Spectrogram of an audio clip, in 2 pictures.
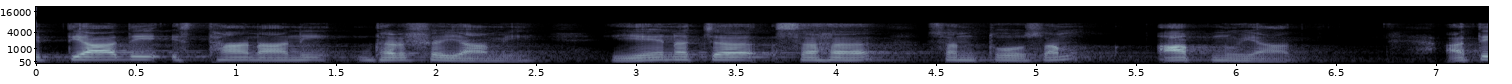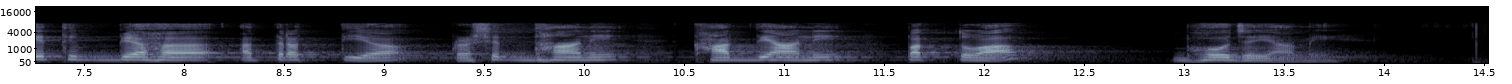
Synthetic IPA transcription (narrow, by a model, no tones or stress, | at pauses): it̪jaːd̪iʔst̪ʰaːnaːnid̪ʱɐɾʃɐjaːmi | jeːnɐt͡ʃɐsɐɦɐ̆sɐnt̪oːsɐm | aːpnuja̰ːt̪̚ | ɐ̰t̪it̪bjɐɦɐɐt̪ɾɐt̪jɐpɾɐsid̪ʱːaːni | kʰaːd̪jaːnipɐk̚t̪ʋaː | bʱoːd͡ʒɐja̰ːmi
